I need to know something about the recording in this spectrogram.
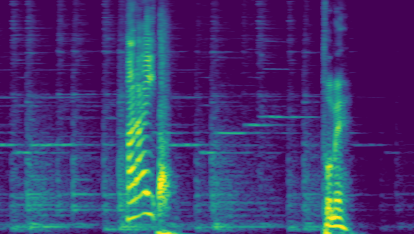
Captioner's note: sweeping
